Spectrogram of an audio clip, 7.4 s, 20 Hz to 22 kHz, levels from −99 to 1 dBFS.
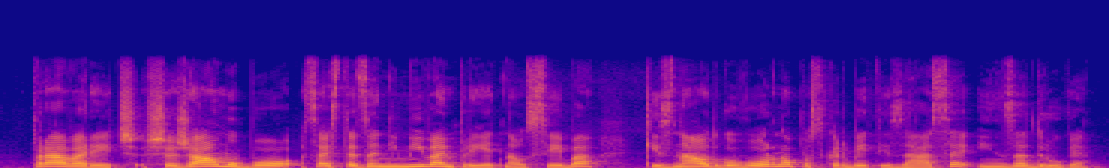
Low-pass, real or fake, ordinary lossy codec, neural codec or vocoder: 14.4 kHz; real; none; none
